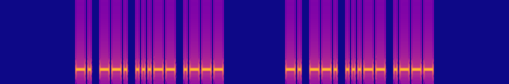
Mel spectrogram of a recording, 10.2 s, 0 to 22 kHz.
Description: Morse code, heard as a keyed tone, about 20 wpm, 700 Hz. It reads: NG3J NG3J
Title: USA Call Signs - 4 Characters - Repeated 2x - 20wpm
